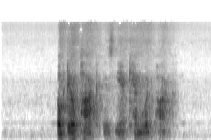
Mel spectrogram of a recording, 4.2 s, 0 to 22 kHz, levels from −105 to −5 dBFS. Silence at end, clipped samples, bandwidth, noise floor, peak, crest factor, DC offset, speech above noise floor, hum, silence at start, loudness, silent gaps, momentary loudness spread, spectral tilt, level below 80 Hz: 0.8 s; under 0.1%; 11.5 kHz; -74 dBFS; -6 dBFS; 24 dB; under 0.1%; 47 dB; none; 1.15 s; -27 LUFS; none; 15 LU; -6 dB/octave; -56 dBFS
